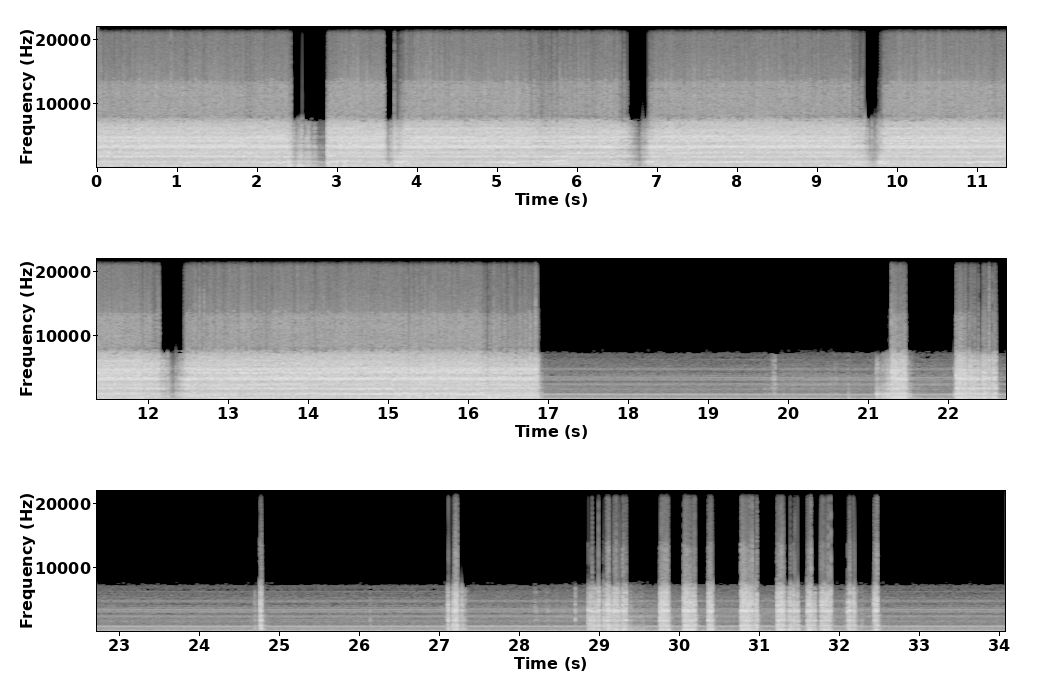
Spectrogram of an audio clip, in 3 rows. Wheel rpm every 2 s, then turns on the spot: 210, 150, 180, 120, 190, 180, 150, 210, 70, 0, 10, 10, 0, 10, 10, 20, 0.
20-22 28-30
